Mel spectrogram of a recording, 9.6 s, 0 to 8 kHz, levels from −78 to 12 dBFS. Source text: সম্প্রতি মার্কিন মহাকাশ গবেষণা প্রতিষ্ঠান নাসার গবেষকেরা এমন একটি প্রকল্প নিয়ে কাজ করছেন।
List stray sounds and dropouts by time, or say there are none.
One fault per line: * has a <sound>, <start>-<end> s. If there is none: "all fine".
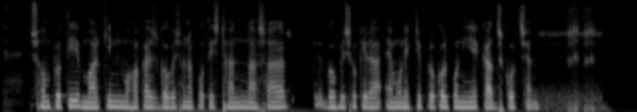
* has a laugh, 8.5-8.9 s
